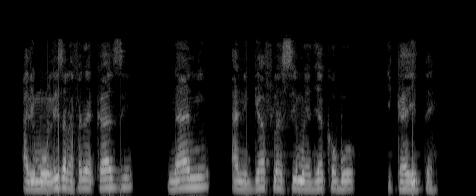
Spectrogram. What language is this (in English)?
Swahili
